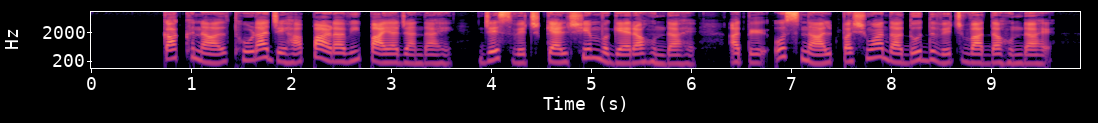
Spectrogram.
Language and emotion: Punjabi, neutral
